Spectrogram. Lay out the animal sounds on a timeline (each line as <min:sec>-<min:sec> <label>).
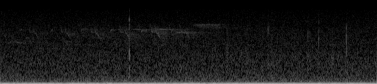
0:00.0-0:02.1 Ovenbird (Seiurus aurocapilla)
0:01.3-0:02.3 Black-throated Green Warbler (Setophaga virens)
